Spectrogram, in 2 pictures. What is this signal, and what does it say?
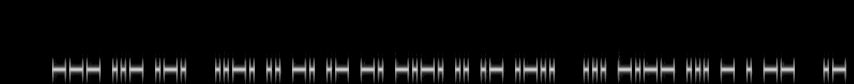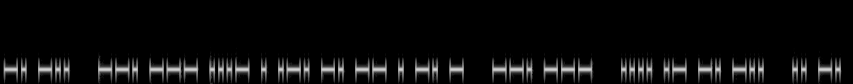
Morse code, heard as a keyed tone, about 28 wpm, 700 Hz. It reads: OUR FINANCIAL SYSTEM AND GOVERNMENT GO HAND IN
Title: Sentences from Top 1000 Words - Review Part 5 - 28wpm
